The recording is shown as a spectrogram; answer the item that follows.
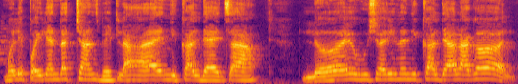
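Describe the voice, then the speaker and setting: Young male village healer, nervous, pompous slow verdicts, Varhadi accent, gravelly, a woman acting him. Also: mid-range voice, steady tone, fairly bright tone, soft background music. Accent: Varhadi Marathi.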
